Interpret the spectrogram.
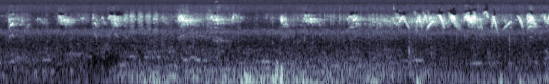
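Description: Small birds chirping in quick, repeated high calls, growing busier near the end. Under them, a low rumble rises about two seconds in and fades by about six seconds.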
